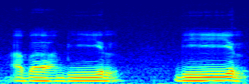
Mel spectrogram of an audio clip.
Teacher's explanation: dipanjangkan sedikit lagi untuk b-nya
